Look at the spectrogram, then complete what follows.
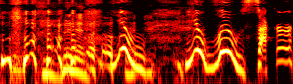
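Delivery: high, sing-song, insulting talking-parrot voice. Describing a game parrot that insults your enemies, in a Quest for Glory V parrot voice. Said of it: "That's a pretty good parrot".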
